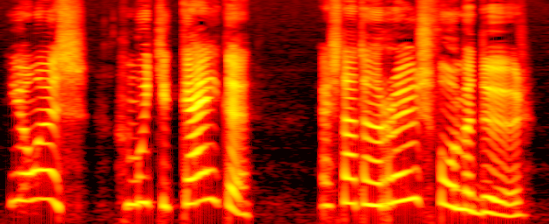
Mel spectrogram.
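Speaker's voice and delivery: high, loud call through cupped hands; little man calling his friends to come and look. Acted. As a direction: shout it to the others in the trees. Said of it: "roept heel hard".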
